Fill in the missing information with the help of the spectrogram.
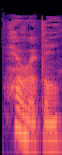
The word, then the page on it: horrible: British English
